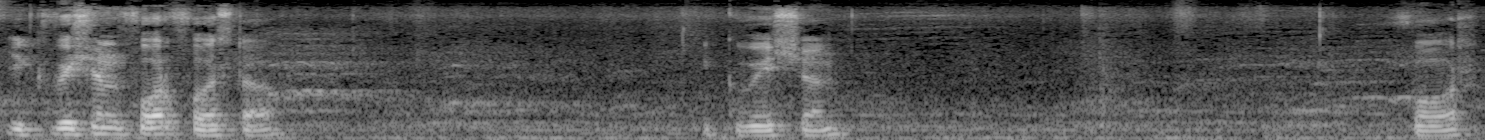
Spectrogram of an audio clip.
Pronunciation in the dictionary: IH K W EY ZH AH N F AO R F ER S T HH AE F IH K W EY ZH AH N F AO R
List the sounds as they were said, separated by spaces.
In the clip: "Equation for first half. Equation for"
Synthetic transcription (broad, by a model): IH K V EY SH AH N F AO R F ER S T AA IH K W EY SH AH N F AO R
